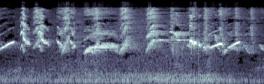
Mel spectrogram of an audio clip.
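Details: Home-kept Oriental magpie-robin in May delivering a busy song of rising and falling whistles, buzzy trills and high slurred notes in quick succession over a faint low hum.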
